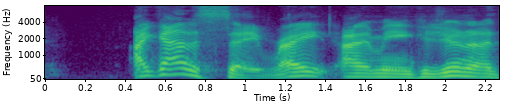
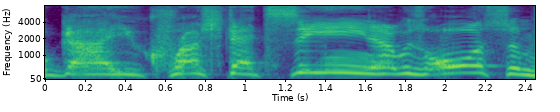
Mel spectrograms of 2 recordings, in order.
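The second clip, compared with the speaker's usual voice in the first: gushing praise; 8 semitones higher than usual. Pretend. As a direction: gush like an eager admirer. Acting out gushing to the star.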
